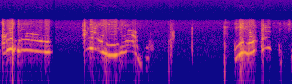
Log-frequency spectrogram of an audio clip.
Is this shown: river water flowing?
no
